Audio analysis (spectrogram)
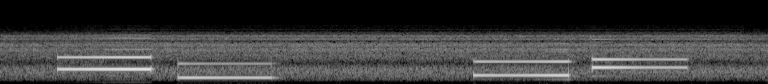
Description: Aircraft SELCAL, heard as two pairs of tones, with radio static and fading. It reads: JR-AM DP-KQ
